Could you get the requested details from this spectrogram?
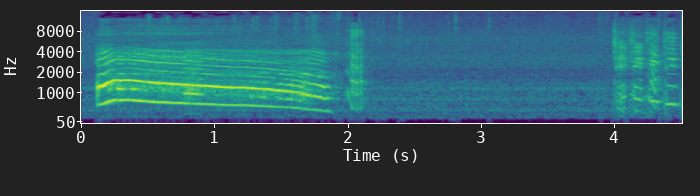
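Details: A pet male yellow-collared macaw, playing with its owner at Christmas, gives one long, nasal, slightly falling whine of nearly two seconds, then a click and a few short, broken sounds.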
